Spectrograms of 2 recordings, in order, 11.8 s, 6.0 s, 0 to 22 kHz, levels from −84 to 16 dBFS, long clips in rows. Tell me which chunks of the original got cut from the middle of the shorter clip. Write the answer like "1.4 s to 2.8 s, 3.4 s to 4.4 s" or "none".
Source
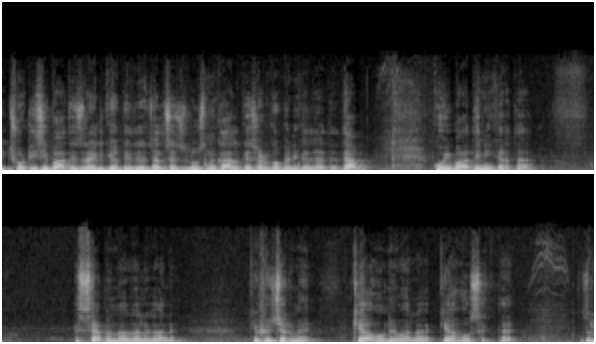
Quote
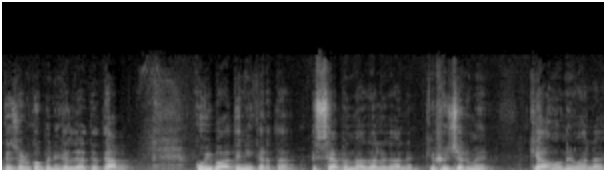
5.4 s to 6.6 s, 7.7 s to 8.3 s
